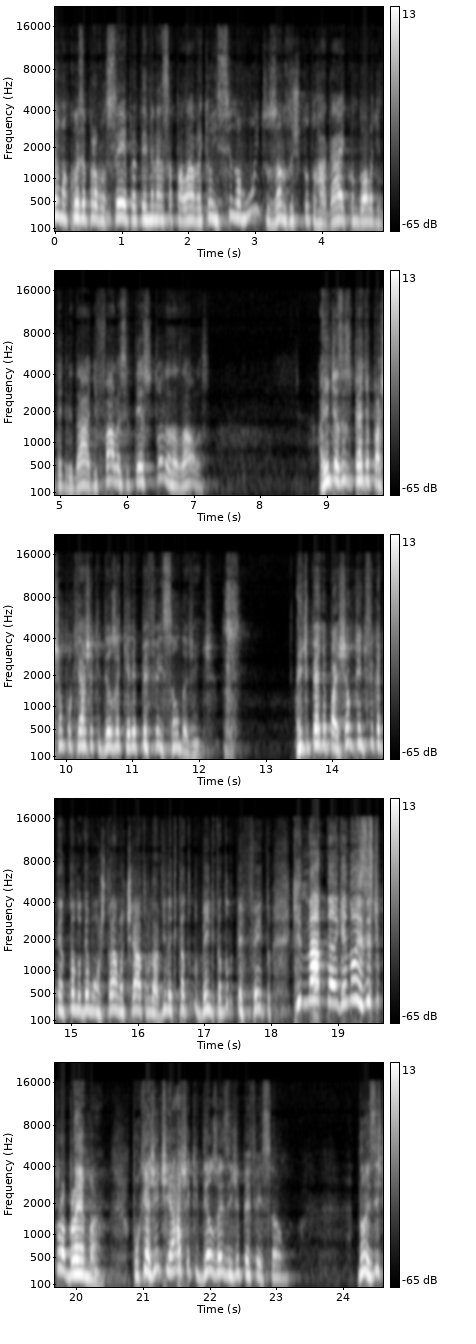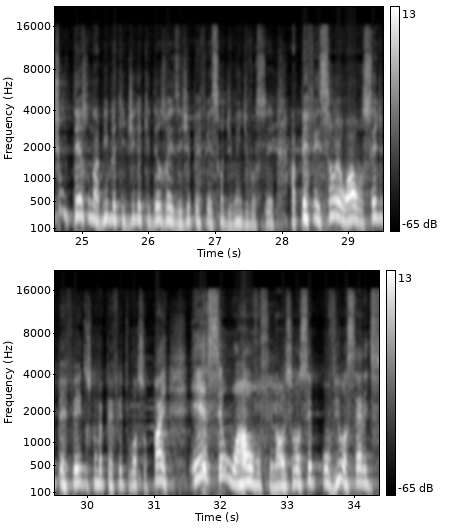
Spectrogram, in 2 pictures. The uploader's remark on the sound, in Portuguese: Celebração ao vivo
